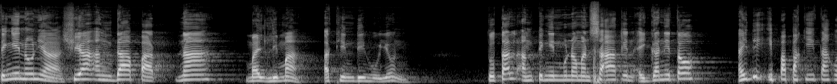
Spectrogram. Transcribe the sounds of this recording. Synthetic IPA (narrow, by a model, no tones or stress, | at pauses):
t̪ɪŋɪnɦonaʃaʔɐŋd̪aːpɐt̪̚nɐ | mɐjlɪmaʔɐt̪̚hɪnd̪iɦʊjon | t̪ʊt̪alʔɐŋt̪ɪŋɪnmonɐmansɐʔaːkɪnɐjɡɐnɪt̪o̞ | ʔɐjd̪iʔɪpapɐkiːt̪ɐko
